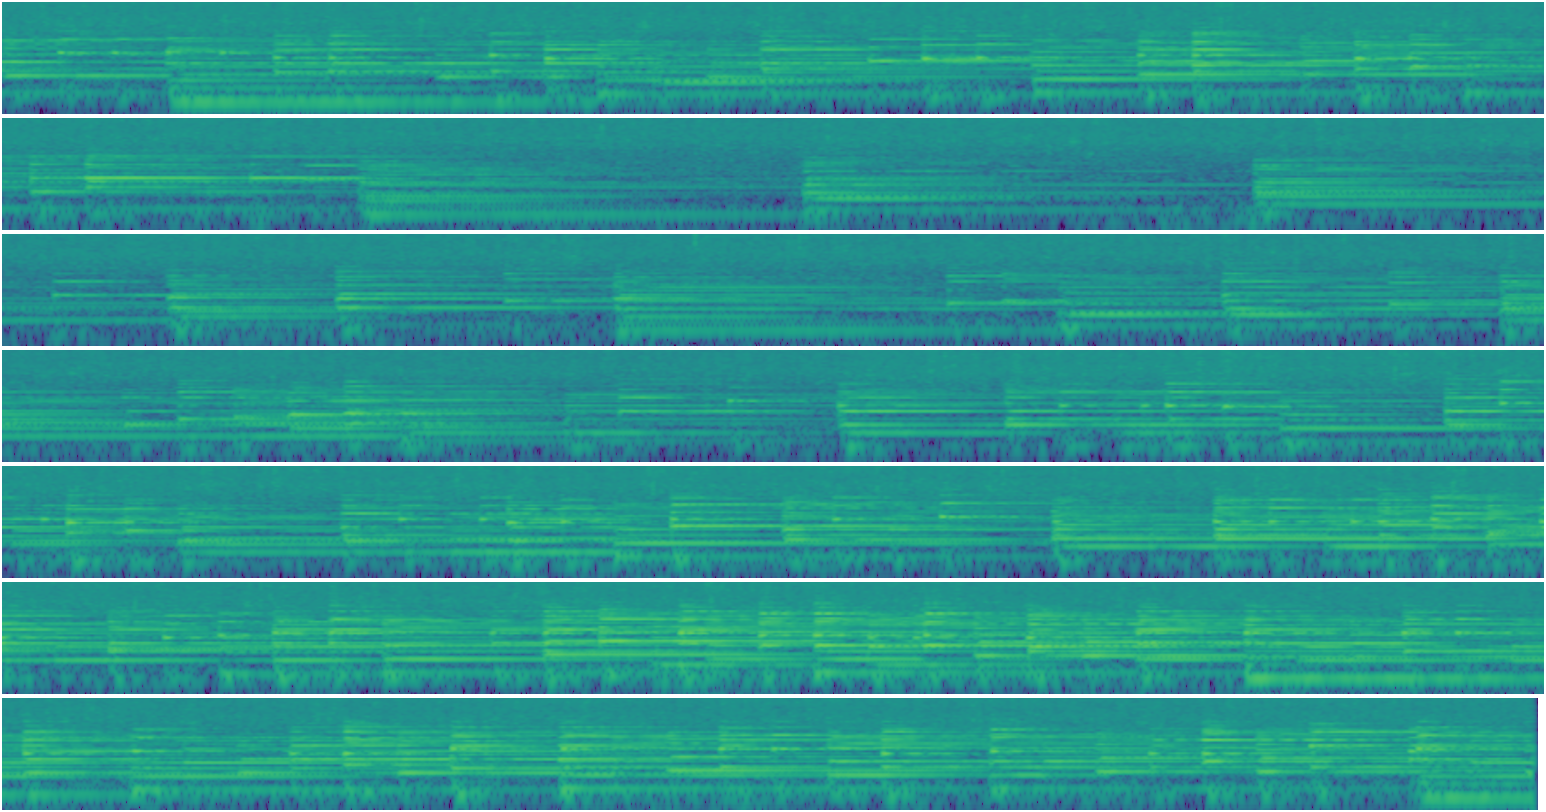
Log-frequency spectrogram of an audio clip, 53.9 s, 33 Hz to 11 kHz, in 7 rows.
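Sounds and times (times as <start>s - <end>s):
slow music with sustained chords: 0.0s - 53.9s
steady rain: 0.0s - 53.9s.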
